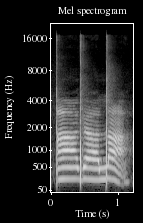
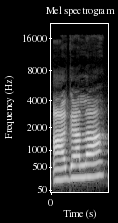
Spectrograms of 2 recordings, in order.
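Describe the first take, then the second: First: Slow "hágala", every vowel drawn out; syllable by syllable. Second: Said in the usual way. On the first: Shown as a demonstration. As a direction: sound out "hágala" in three stretched beats. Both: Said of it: "Here's my first vowel".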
